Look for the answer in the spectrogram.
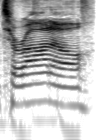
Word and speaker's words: Toronto: You're not supposed to pronounce the T, bro. – Tonight I'm in Toronto.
